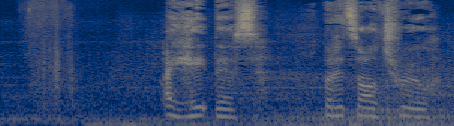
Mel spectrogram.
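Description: A woman speaks quietly and calmly, close by.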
